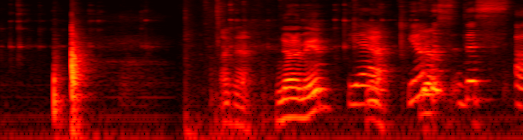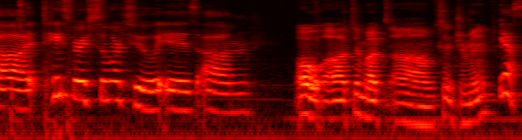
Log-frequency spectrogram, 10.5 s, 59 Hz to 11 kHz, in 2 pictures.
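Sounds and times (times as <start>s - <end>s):
glasses clinking in a toast: 0.0s - 4.4s
speech: 2.2s - 10.4s.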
